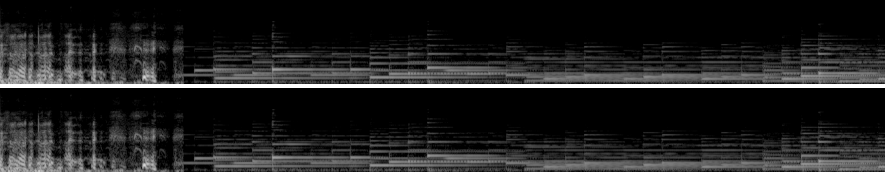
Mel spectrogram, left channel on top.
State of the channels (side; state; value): both; identical; correlation 1.00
